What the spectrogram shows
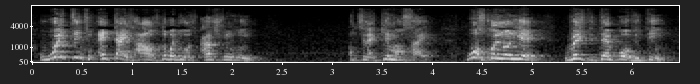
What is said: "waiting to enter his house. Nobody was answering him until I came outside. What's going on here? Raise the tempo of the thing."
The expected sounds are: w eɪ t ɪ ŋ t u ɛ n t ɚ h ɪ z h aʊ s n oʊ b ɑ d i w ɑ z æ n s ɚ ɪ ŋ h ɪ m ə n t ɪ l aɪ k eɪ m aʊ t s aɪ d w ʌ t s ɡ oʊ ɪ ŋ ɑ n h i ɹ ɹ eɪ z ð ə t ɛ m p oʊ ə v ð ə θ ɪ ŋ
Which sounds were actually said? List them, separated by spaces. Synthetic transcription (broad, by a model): w eɪ t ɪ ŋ t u ɛ n t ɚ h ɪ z h aʊ s n oʊ b ɑ d i w ɑ z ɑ n s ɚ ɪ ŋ h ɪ m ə n t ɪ l aɪ k eɪ m aʊ t s aɪ d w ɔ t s ɡ oʊ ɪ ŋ ɑ n h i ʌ ɹ eɪ z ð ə t ɛ m p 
